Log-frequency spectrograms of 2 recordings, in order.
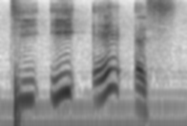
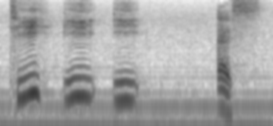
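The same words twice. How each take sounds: First: Slow "T E A S", each letter separate; spelling out the correction. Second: Slow "T E E S", letter by letter; spelling out the mistake. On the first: Teacher gives the correct spelling, slowly spelt "T E A S". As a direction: spell "T E A S" out deliberately. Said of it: "Tea waa T E A S". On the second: Teacher shows student's wrong spelling, slowly spelt "T E E S". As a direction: spell "T E E S" with a gap before S. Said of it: "That is wrong". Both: Shown as a demonstration.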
